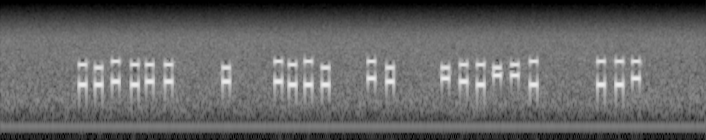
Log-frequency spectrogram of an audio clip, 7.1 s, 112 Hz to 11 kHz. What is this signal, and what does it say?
DTMF, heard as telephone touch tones, dialled by hand, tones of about 80 ms, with hum. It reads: 216255 4 6231 94 752*03 339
